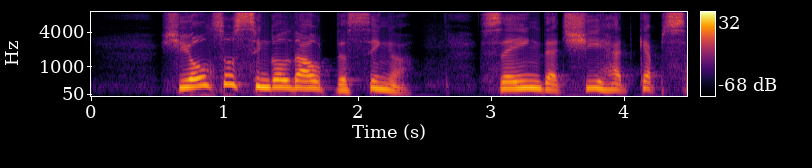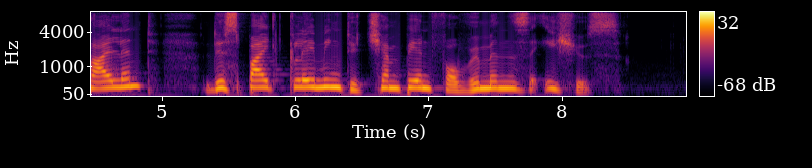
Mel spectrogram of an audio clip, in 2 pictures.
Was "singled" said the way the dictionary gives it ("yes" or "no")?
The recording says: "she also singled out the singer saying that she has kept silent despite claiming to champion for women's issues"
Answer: yes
